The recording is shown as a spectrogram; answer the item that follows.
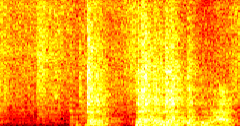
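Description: Plastic bag rustling and small potatoes tumbling out of it into a steel saucepan, rattling against the pan, loudest from about a second in.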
